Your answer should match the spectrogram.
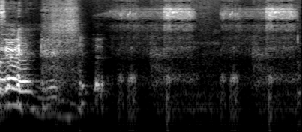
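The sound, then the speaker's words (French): A soft, low purring rumble with rhythmic breathy pulses, quiet, from an animal during an osteopathy treatment of its neck, following a brief louder burst of sound at the start. “Donc là, on l'entend un tout petit peu ronronner.”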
